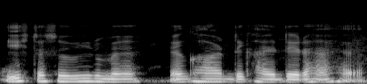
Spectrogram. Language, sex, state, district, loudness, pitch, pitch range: Hindi, male, Bihar, Patna, -15 LUFS, 130 Hz, 120-140 Hz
